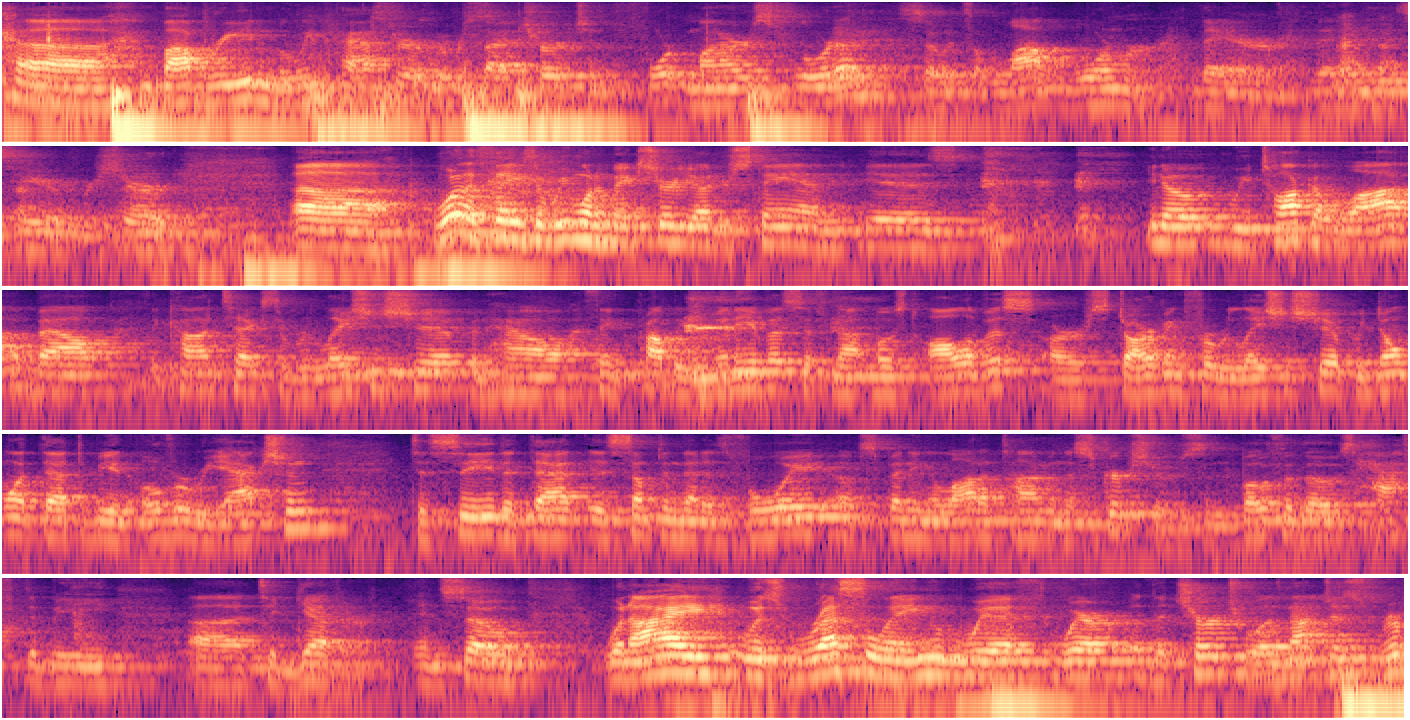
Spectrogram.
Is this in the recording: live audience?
yes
